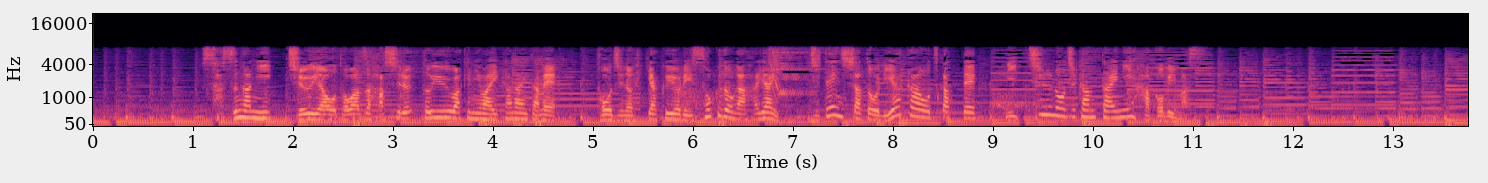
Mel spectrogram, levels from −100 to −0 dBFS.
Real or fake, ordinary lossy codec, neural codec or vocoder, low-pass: real; none; none; 7.2 kHz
